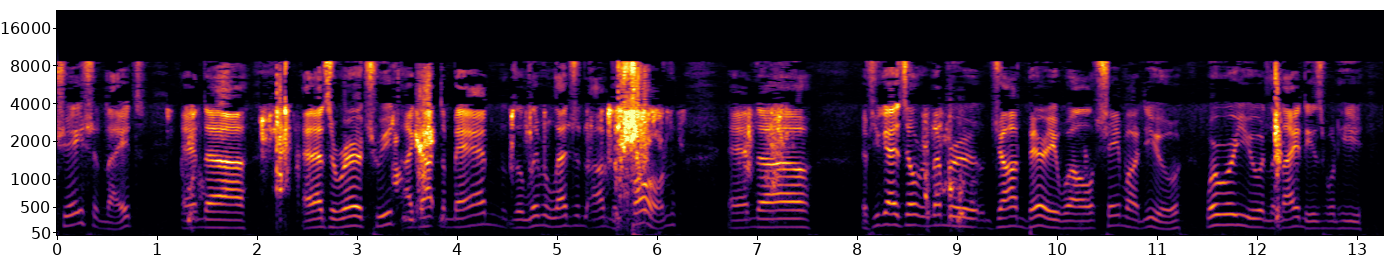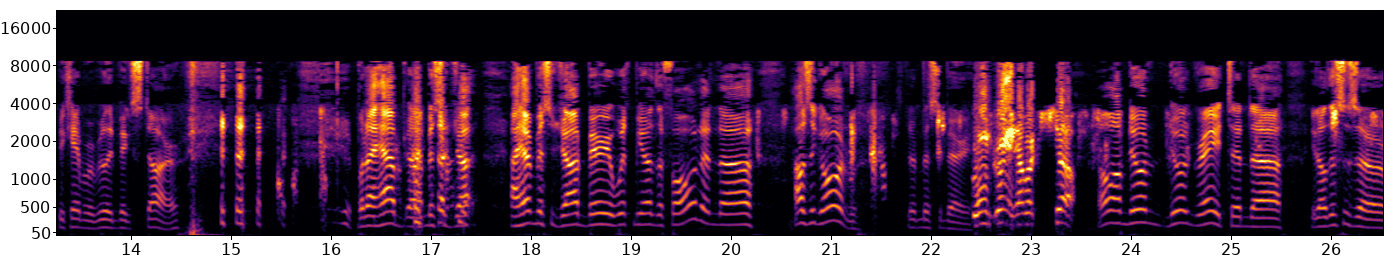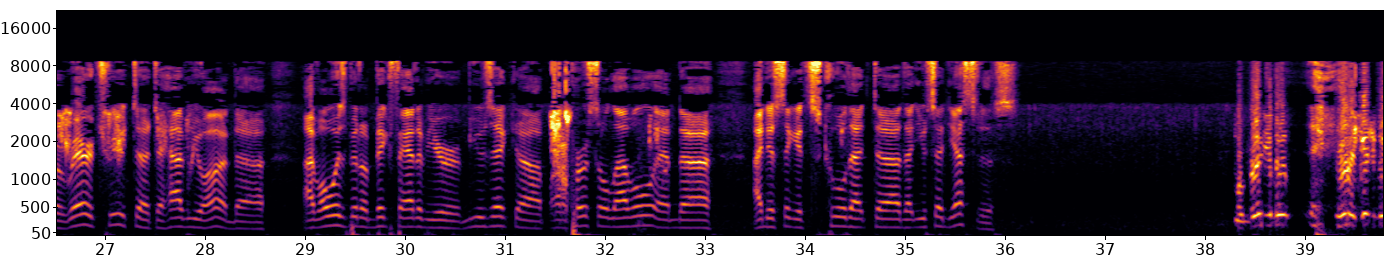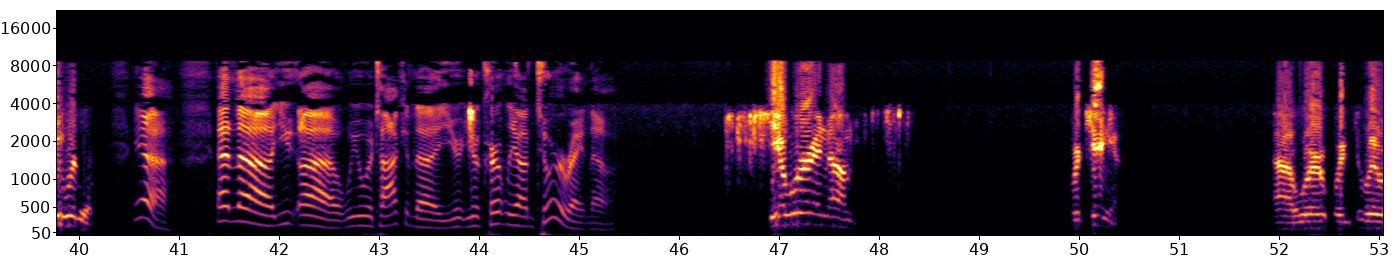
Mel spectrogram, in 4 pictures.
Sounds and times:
Speech: 0.0 - 14.5, 15.5 - 36.2, 38.3 - 45.4, 46.7 - 47.8, 49.9 - 50.5, 51.9 - 53.0.

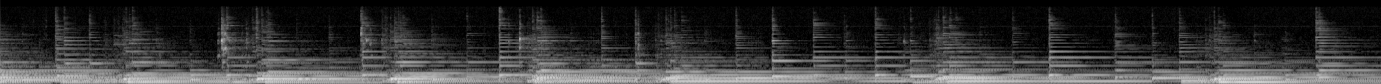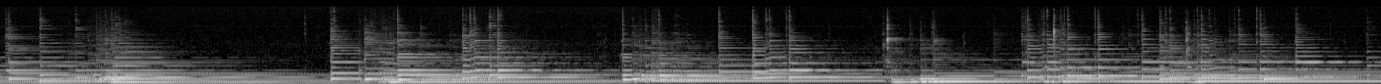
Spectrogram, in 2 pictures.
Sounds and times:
Strum: 0.0 - 27.6.

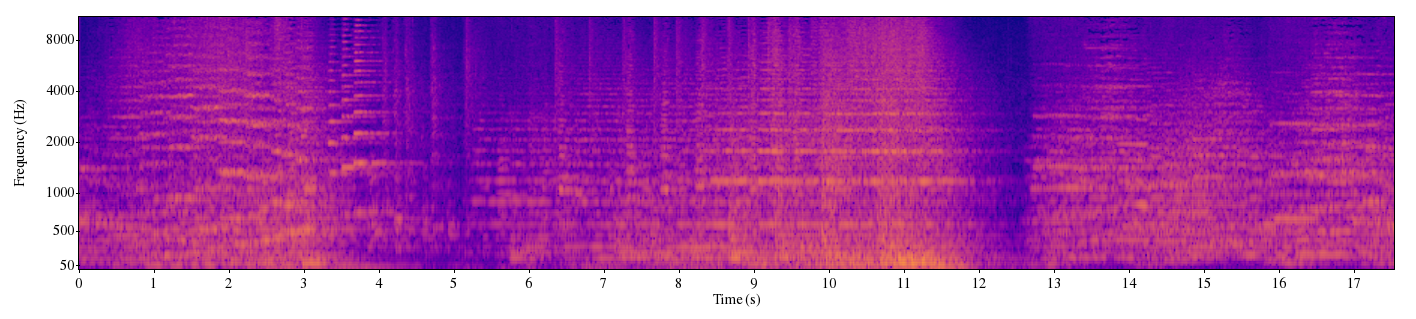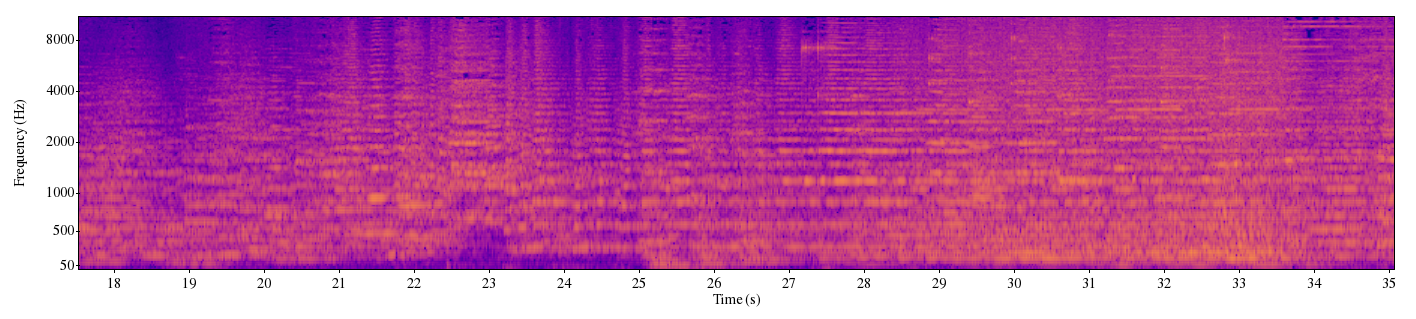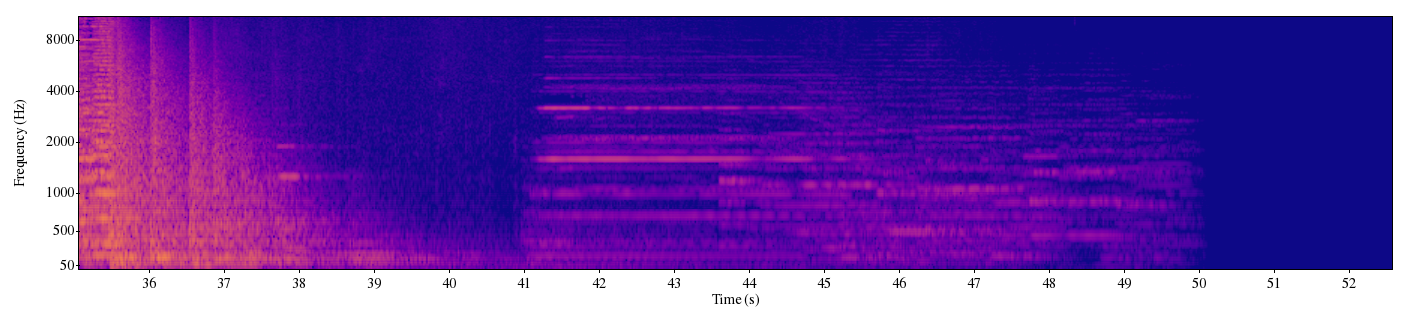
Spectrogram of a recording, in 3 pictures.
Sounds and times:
Brass instrument: 0.0 - 40.0, 40.9 - 50.1
Timpani: 0.0 - 49.6
Orchestra: 0.0 - 50.1.

